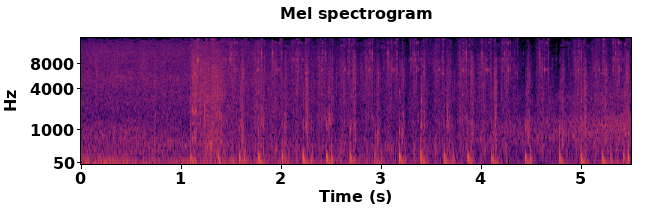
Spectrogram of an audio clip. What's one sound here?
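Quick footsteps patter on grass in a video game.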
